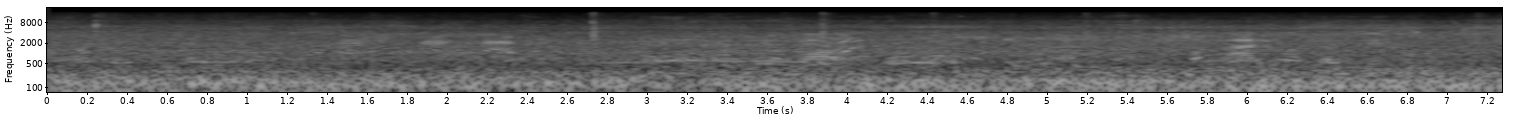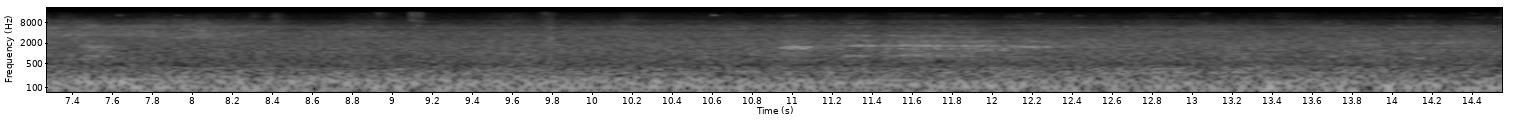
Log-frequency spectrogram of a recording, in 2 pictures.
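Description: Steady low rumble of motor traffic, with a few faint short calls and distant voices over it.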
